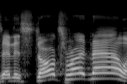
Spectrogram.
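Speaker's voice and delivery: high, drawn-out mock launch cry; slow, soaring hype; showy announcement. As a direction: imitate a presenter kicking off a stunt. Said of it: "And he goes".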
